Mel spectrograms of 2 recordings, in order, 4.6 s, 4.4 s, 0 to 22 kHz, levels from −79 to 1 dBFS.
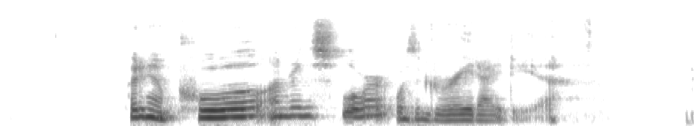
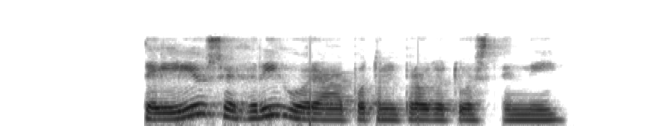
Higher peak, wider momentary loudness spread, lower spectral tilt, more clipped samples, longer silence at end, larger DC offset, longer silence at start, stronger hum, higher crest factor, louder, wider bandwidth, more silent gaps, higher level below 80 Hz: second, -12 dBFS vs -2 dBFS; first, 21 LU vs 7 LU; about the same, -6 dB/octave vs -5.5 dB/octave; neither; first, 0.9 s vs 0.65 s; neither; about the same, 0.85 s vs 0.95 s; neither; about the same, 18 dB vs 14 dB; second, -30 LUFS vs -15 LUFS; first, 12.5 kHz vs 7.8 kHz; neither; second, -74 dBFS vs -54 dBFS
